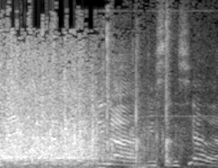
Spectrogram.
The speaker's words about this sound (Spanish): Aplausos y ovación, por favor. ¡Vamos!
